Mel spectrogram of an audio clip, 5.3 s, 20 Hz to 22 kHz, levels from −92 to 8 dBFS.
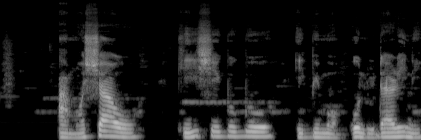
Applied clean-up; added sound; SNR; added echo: classical method Wiener filter.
